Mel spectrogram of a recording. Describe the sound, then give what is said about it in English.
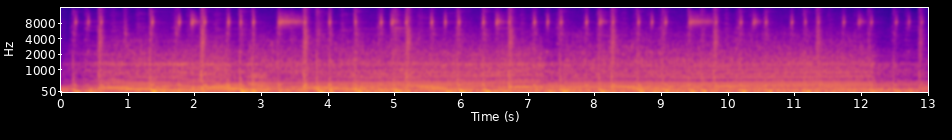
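A small dirt bike engine drones and revs on the Colombian coast as the throttle opens. Its buzzing tone climbs gradually as it accelerates, with steady rattle throughout and no voices. “She points the bike north and opens the throttle.”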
